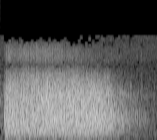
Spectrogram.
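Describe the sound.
Cannon fire from the first division of a warship's guns in a naval battle: one loud, roaring blast that sustains for over a second before fading away, with no voices.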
